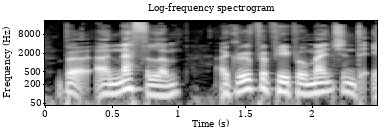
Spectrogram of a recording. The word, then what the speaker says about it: Nephilim: Nephilim. – Nephilim.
